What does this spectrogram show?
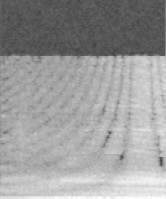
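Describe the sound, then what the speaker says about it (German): A fixed-wing airplane passing overhead outdoors during a film shoot, a steady low engine drone that holds at moderate loudness for the whole stretch with no voices. "Flugzeug!"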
